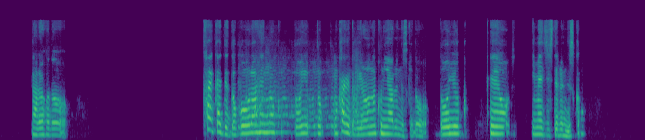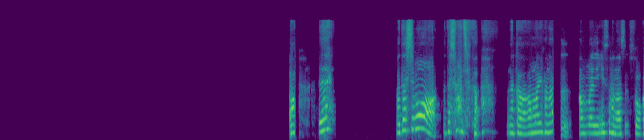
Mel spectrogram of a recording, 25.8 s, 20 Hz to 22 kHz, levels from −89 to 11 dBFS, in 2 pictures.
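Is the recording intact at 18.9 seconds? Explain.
No. A block of digital silence runs from 18.80 to 18.88 s, ending just before that point: 80 ms of the speech is replaced by silence. It is heard as a short hole with abrupt edges. Unlike a fade or a quiet pause, no noise floor remains.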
